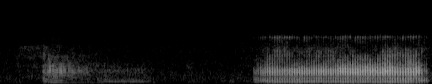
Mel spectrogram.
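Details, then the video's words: Ruby, a bulldog, snoring: a soft rasping breath in, a pause, then a long loud rattling snore lasting nearly two seconds. "Bulldog Ruby Snoring"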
